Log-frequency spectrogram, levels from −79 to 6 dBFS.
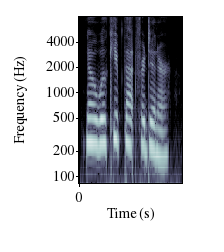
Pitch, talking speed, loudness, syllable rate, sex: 225 Hz, 195 wpm, -16 LUFS, 5.7 syllables/s, female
